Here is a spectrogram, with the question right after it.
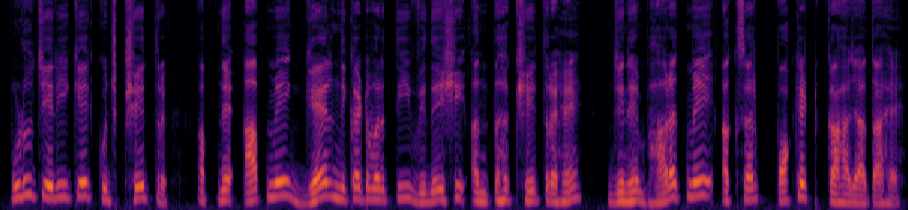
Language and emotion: Hindi, neutral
